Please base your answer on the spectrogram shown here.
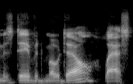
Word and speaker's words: Moadel: My name is David Modell. Last name is spelled Moadel.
